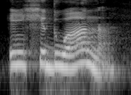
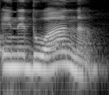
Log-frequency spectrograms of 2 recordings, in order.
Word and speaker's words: Enheduana: nós o nome dela, Enheduana, ou Eneduana. Esse H, muitas vezes, quando a gente lê um nome antigo, ele se pronuncia com som ré, com aquele sopro, né, que nem nas línguas árabes.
